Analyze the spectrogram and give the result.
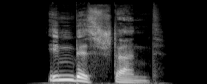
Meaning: food stall
- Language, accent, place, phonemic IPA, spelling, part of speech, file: German, Germany, Berlin, /ˈɪmbɪsˌʃtant/, Imbissstand, noun, De-Imbissstand.ogg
